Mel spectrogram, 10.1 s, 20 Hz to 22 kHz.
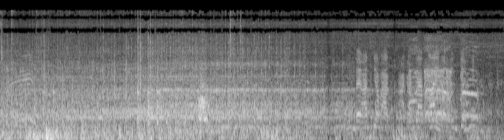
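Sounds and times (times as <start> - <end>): diesel engine chugging: 0.0 - 8.3.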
